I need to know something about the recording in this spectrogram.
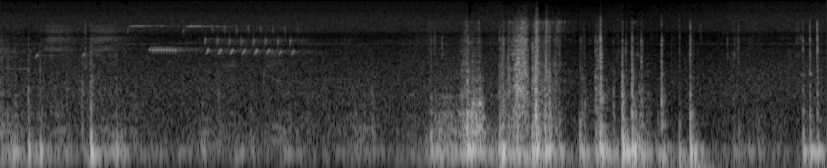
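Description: Knocking and clattering against a kayak as a just-landed smallmouth bass is handled on board, loudest over about two seconds past the middle. A short run of high chirps comes earlier.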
